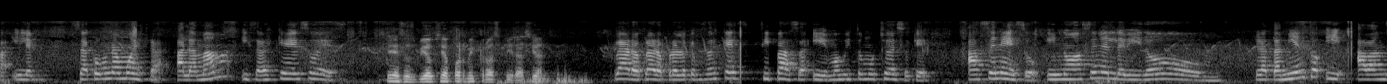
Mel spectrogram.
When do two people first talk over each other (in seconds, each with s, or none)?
none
